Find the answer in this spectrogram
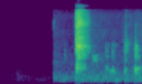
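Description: A person sneezing: one sharp, loud burst about a second in, followed by a few softer breathy sounds.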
